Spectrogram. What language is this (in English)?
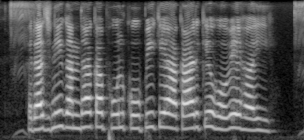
Magahi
